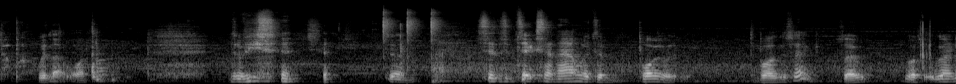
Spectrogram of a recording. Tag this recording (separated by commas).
Speech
